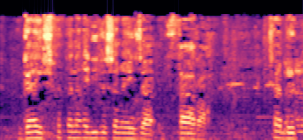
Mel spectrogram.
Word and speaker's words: Zara: kay dito sa may Tara sabi Tara daw ang pamang pronunciation hindi Zara sabi sa YouTube Tara sapatos para sabi sa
